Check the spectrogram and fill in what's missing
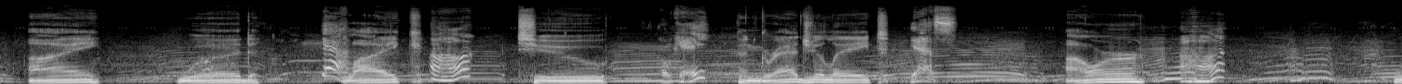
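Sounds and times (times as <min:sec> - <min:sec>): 
cattle mooing in a pasture: 0:00.0 - 0:14.0
speech: 0:00.3 - 0:01.1, 0:01.8 - 0:09.7, 0:10.6 - 0:12.3.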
